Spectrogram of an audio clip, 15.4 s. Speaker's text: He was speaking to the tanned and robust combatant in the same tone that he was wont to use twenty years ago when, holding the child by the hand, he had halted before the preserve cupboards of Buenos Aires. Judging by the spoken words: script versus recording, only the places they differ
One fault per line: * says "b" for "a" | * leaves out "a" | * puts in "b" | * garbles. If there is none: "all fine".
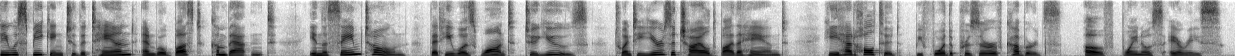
* leaves out "ago when holding"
